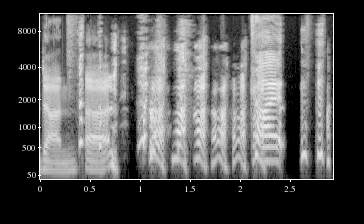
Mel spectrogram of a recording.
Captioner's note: both laughing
